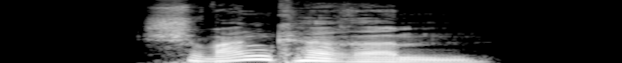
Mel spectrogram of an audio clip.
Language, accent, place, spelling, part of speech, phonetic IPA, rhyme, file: German, Germany, Berlin, schwankerem, adjective, [ˈʃvaŋkəʁəm], -aŋkəʁəm, De-schwankerem.ogg
- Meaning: strong dative masculine/neuter singular comparative degree of schwank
